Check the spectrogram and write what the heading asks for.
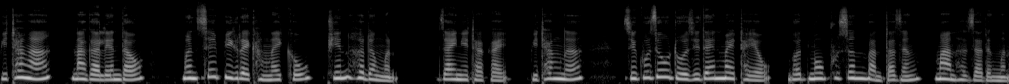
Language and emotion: Bodo, neutral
